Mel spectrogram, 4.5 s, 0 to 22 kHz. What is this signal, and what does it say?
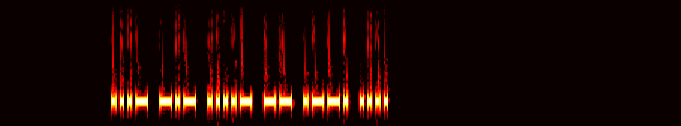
Morse code, heard as a keyed tone, about 41 wpm, 700 Hz. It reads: VK4MPH
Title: DXCC-100 Call Signs - 6 Characters - Repeated 3x - 45wpm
